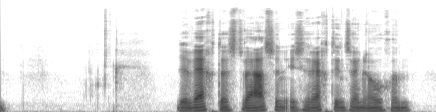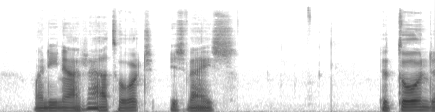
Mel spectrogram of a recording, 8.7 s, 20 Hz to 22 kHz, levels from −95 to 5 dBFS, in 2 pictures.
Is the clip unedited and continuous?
yes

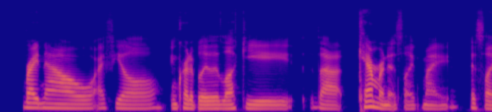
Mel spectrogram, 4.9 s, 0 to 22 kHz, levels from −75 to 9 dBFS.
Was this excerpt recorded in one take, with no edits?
yes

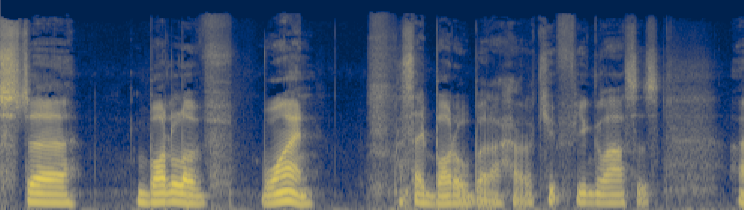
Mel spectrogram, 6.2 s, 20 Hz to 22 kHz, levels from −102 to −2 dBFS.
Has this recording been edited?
no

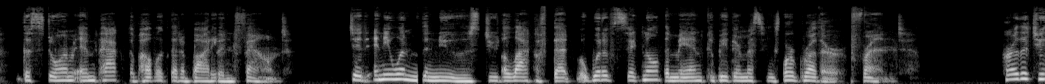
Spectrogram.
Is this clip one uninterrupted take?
no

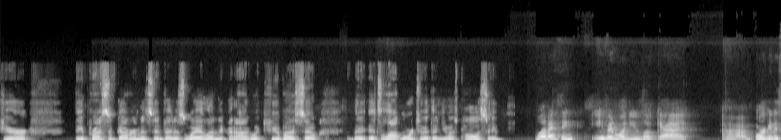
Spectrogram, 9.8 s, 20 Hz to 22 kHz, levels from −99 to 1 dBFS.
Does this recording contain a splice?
no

